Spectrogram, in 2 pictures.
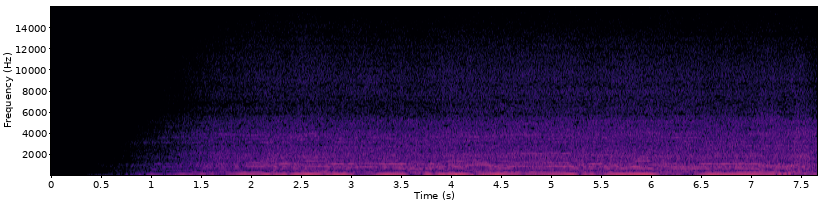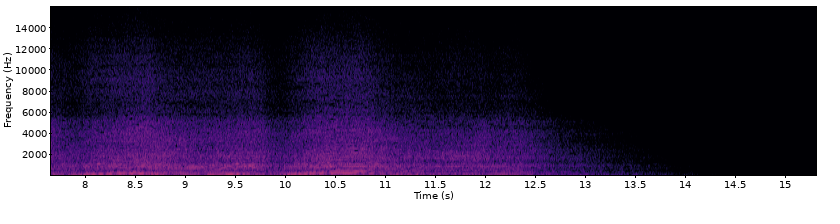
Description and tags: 14GNechvatalovaJ-bulding-works
distance perspective, outdoors
Recorded on ZOOM H1 recorder
CZ, stone-cutting, Czech, Pansk, Panska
